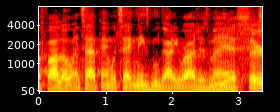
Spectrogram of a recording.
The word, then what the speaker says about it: Tekneekz: It's Tekneekz. The way that it sounds is the way it's spelled.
